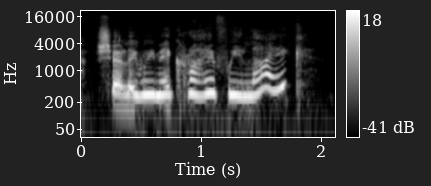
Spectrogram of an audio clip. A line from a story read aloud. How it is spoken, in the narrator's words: they sobbed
